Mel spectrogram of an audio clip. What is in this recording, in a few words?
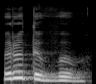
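"рытыввыв", Komi, female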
